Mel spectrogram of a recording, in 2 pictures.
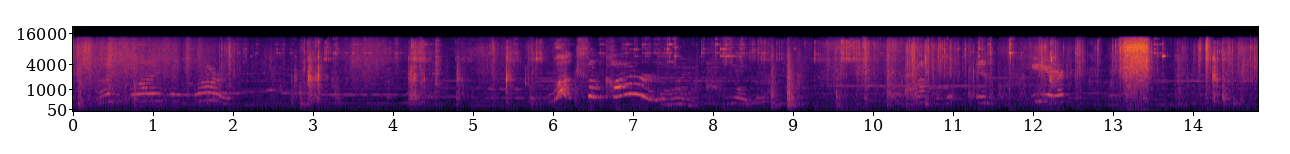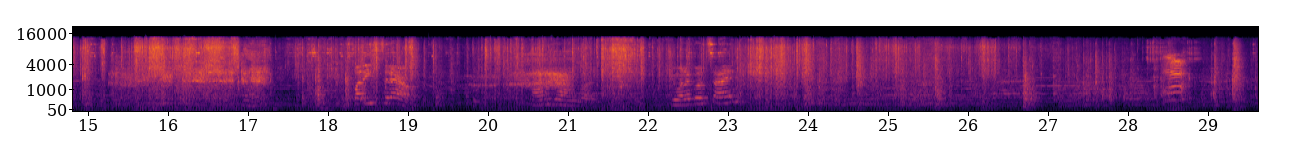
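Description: Wrapping paper being torn and rustled as a present is unwrapped, in several rough bursts, the longest lasting about two seconds past the middle. A child's voice makes short sounds in between.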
